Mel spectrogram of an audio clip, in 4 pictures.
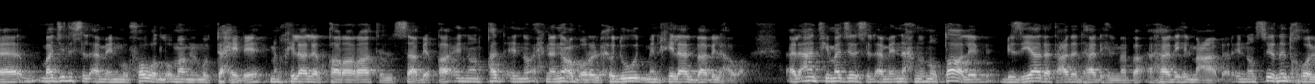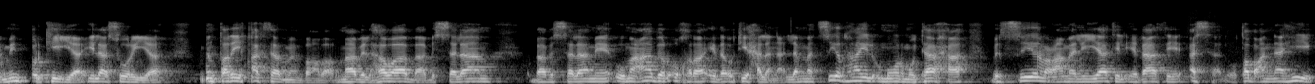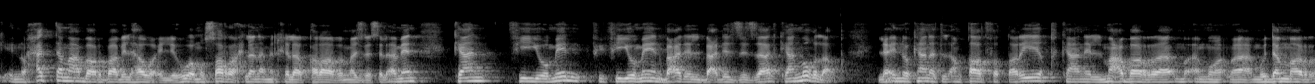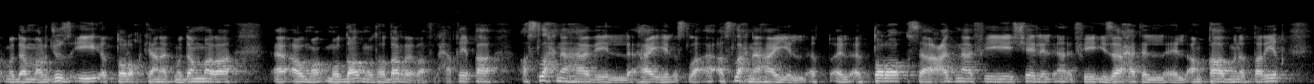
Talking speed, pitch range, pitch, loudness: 135 wpm, 115-145 Hz, 125 Hz, -19 LUFS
